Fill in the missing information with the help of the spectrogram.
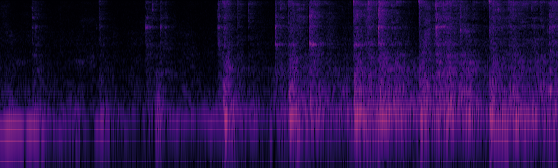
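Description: Jolly Jumper baby bouncer rattling and clicking in quick, irregular bursts as a baby bounces hard in it, starting about two seconds in.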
